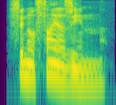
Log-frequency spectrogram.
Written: phenothiazine

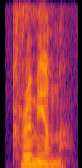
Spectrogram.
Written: chromium

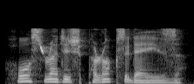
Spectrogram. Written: horseradish peroxidase

